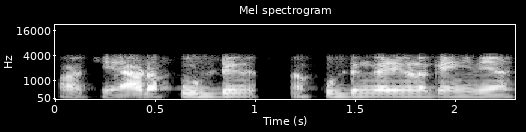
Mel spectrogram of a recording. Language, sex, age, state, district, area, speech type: Malayalam, male, 18-30, Kerala, Palakkad, rural, conversation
